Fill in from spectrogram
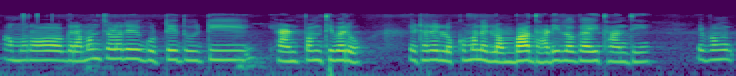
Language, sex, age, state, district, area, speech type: Odia, female, 45-60, Odisha, Jajpur, rural, spontaneous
